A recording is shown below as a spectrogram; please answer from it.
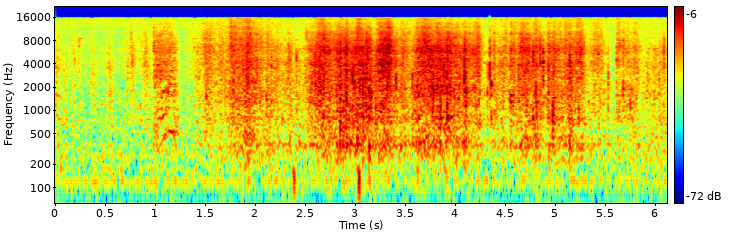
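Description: Rustling and crinkling of a Vicair wheelchair air cushion's fabric cover and small plastic air cells as a compartment is unzipped and handfuls of cells are pulled out.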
